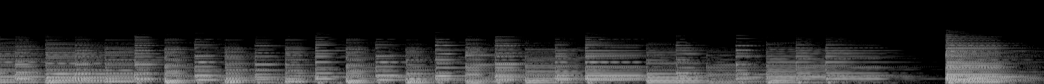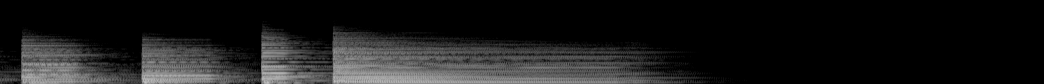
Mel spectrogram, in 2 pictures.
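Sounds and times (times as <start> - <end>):
baritone solo accompaniment: 0.0 - 16.1.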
